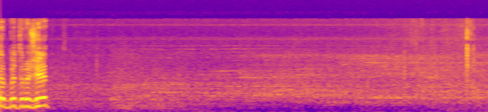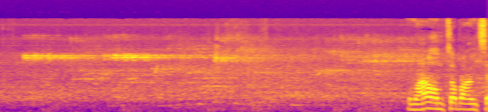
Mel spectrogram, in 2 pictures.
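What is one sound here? A small crowd murmurs in a large echoing hall.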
